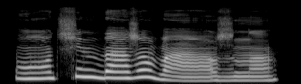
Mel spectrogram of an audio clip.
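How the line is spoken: Purring. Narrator (Russian): промурлыкал собеседник

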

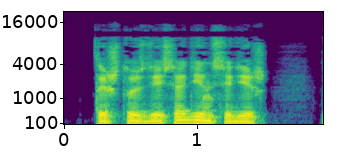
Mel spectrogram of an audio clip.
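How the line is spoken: Calm question. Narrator (Russian): спокойно спросила Аня

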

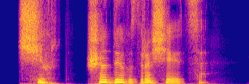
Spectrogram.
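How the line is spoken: Frightened whisper. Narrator (Russian): испуганно прошептала Хильда

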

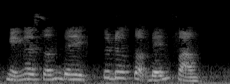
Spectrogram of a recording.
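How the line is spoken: Smiling. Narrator (Vietnamese): Từ Thiếu Khiêm mỉm cười một cái

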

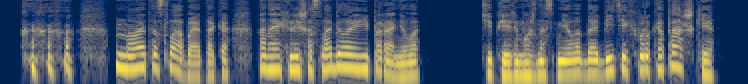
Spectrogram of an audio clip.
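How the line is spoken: Cheerful laughter. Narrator (Russian): весело смеясь

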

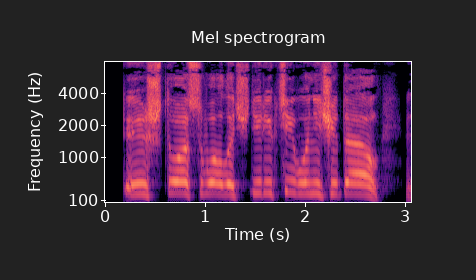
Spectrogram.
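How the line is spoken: Yelling. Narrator (Russian): завопил

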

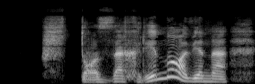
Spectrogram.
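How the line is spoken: Furious hiss. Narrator (Russian): яростно зашипел Микки

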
